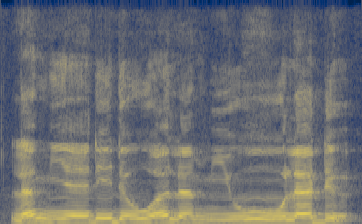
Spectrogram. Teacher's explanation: dihukumi qolqolah sugro. Gitu, kecil. Jadi enggak boleh pantul habis. Lam yalid walam, tapi harusnya lam yalid wa, langsung wa.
